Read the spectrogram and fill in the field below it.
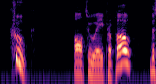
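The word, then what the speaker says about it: Kook: That's a surname pronounced K O K Cook all to a propo the spiritual leader of the settlers in Gaza and the West Bank.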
